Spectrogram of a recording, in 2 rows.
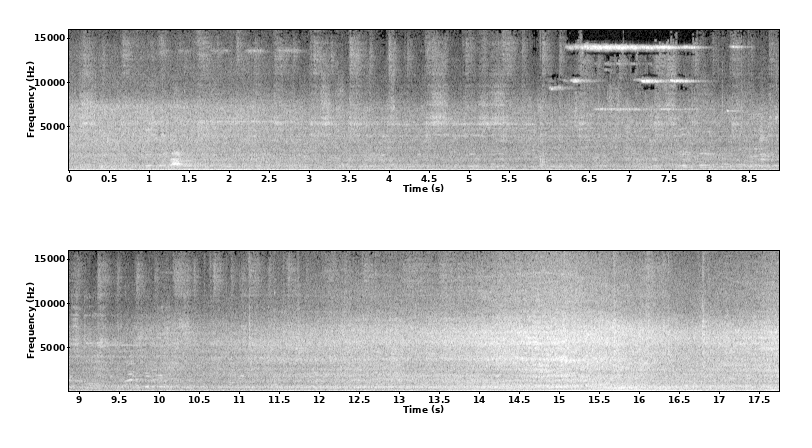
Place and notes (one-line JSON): {"title": "Vilnius, Lithuania, at Uzupis Angel sculpture", "date": "2019-10-18 18:20:00", "description": "A sculpture of an angel was placed in the central square of Užupis (\"art\" part of Vilnius). The bronze angel, has become the symbol of Užupis. Just standing at the sulpture and listening...", "latitude": "54.68", "longitude": "25.30", "altitude": "102", "timezone": "Europe/Vilnius"}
